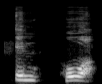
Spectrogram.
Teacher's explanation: ہم نون کی آواز کو جلدی پڑھیں گے، کھینچیں گے نہیں، لمبا نہیں کریں گے، غنہ نہیں کریں گے، اور سیدھا سیدھا کلین پڑھیں گے، نون کو ایک دم صاف پڑھیں گے، جلدی پڑھ کے ختم کر دیں۔ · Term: اظہار حلقی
